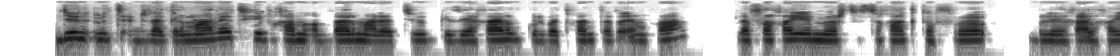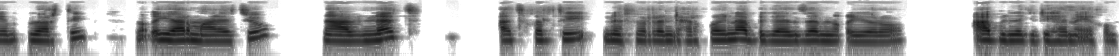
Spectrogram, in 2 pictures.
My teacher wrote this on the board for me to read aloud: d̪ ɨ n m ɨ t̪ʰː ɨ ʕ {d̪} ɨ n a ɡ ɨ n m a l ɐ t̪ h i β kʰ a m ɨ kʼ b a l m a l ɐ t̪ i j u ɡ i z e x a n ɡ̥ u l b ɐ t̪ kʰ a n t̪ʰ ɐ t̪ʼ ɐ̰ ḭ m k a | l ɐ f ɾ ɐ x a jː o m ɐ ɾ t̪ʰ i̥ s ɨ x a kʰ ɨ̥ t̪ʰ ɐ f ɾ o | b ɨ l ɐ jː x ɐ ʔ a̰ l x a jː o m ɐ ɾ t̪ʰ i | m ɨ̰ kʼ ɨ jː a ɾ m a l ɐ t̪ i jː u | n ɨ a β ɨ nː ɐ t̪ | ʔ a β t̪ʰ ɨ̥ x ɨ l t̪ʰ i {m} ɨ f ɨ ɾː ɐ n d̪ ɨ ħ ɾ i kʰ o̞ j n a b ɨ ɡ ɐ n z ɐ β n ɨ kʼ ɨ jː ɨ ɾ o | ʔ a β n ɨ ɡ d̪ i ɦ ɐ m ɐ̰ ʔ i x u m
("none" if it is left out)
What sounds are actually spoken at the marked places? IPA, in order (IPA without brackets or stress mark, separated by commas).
d̪, n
